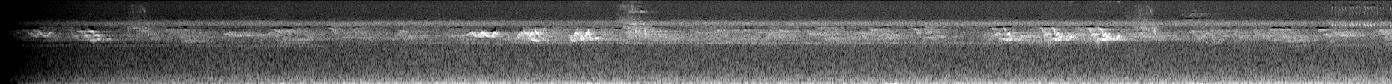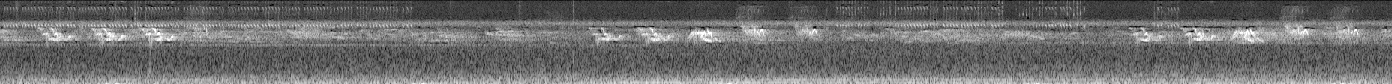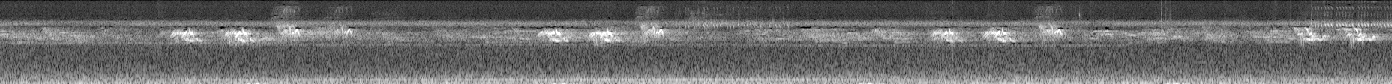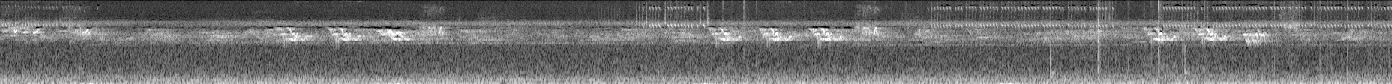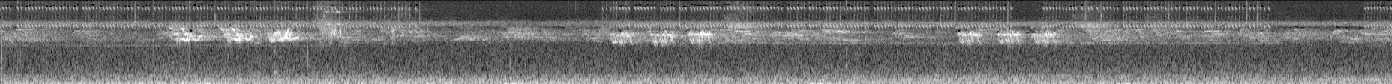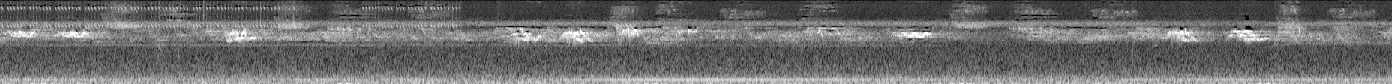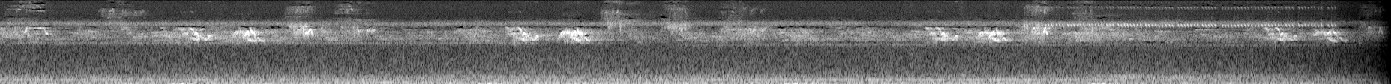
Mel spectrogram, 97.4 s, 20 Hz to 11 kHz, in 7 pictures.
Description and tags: A recording made around 5 AM in early April....the peaceful but yet exhilirating ambience of Spring birds and crickets. There is an ocassional cricket who sounds like he literally must have been sitting point-blank in front of my microphone - a great surprise, you can literally hear his wings stridulating. Recorded using the Handy Zoom H4N and the built-in stereo mics.
ambience, birds, crickets, early-morning, field-recording, forest, katydid, nature, nature-scape, peaceful, pleasant, serene, sound-scape, spring, woods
